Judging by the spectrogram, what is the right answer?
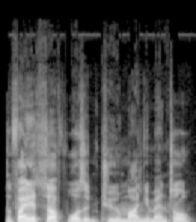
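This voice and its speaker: A man's voice: mid-range voice, lively intonation, fairly quick, fairly bright tone, no room sound, studio quality. A young man giving a casual, joking scripted recap of his video game playthrough. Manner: informal, joking, occasional swearing. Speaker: gaming video creator.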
